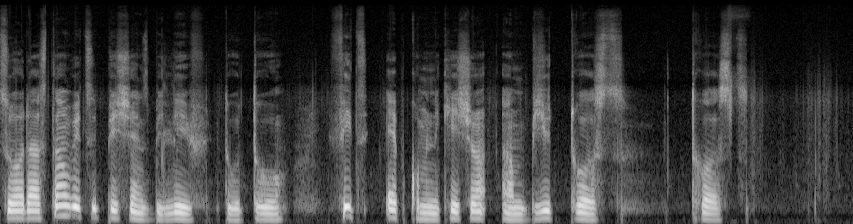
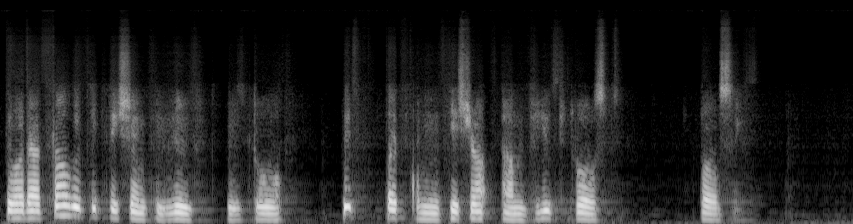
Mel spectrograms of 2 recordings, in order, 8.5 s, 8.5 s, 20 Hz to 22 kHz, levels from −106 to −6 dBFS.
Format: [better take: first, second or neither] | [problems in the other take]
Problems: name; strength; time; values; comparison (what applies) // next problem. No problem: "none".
first | noise reduction (neural mask model DeepFilterNet 3)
